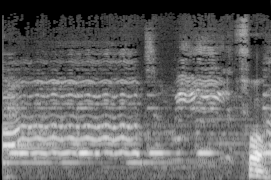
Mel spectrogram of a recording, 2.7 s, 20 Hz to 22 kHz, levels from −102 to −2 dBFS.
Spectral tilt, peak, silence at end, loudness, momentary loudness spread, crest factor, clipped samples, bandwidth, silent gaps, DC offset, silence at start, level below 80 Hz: -3.5 dB/octave; -2 dBFS; 0 s; -20 LUFS; 8 LU; 18 dB; under 0.1%; 16 kHz; none; under 0.1%; 0 s; -62 dBFS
